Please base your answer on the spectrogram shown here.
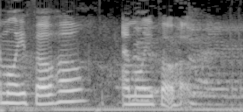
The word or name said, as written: Emily Fojo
